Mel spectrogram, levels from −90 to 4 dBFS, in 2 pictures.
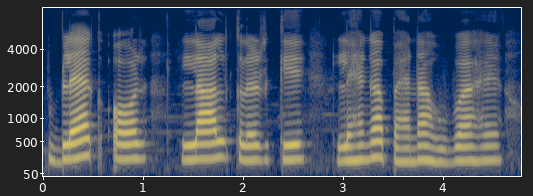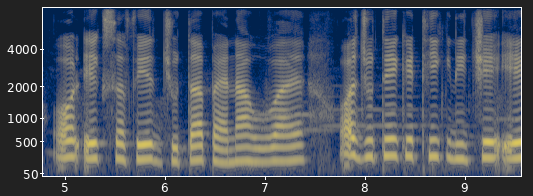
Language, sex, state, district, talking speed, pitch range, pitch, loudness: Hindi, female, Haryana, Charkhi Dadri, 140 wpm, 210-245 Hz, 225 Hz, -19 LUFS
